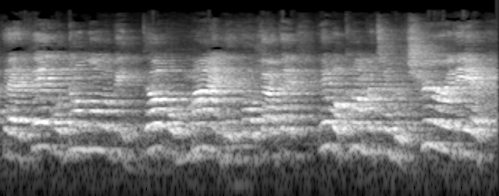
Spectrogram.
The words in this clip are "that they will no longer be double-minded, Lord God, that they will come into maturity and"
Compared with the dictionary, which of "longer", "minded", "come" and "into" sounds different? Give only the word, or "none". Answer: none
